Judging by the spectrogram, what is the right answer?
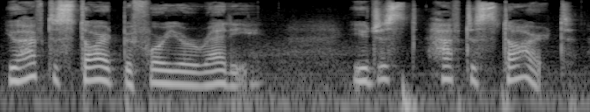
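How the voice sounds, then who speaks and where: Rambling woman podcaster, soft near-whispers. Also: mid-range voice, measured pace. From Bosnia. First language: Bosnian. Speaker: podcast host. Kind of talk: casual solo podcast monologue.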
